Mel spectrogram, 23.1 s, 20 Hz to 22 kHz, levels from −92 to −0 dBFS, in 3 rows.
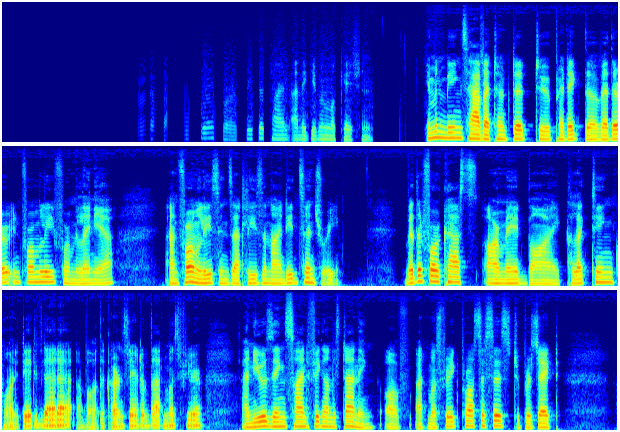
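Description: Right from the start, the whole speech clip has a swirly, smeared, hollow quality, and consonant attacks blur more than a single pass at 64 kbit/s would account for. That points to generation loss, likely from being decoded and re-encoded through Opus about five times. Each pass quantises on a fresh frame grid, so the noise piles up. The top end still reaches to around 20.1 kHz, so it's the smearing, not dullness, that gives it away.

Over the first 5.53 s, the quiet part of the fade-in shows truncation distortion on a fade. From 0 to about 4.72 s especially, the low-level sound turns gritty. The gain stage seems to keep only around 9 bits with no dither, so near the bottom the waveform collapses into a few coarse square steps.

From 15.4 to 17.92 s there's overlap-add ripple: a fast, rough tremolo at roughly 50 Hz. The frames were windowed and overlapped in a way that doesn't sum to constant gain, so the level dips once per frame. 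Those dips are very deep, about 60 dB, which is why the effect is such a harsh flutter rather than a subtle wobble.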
